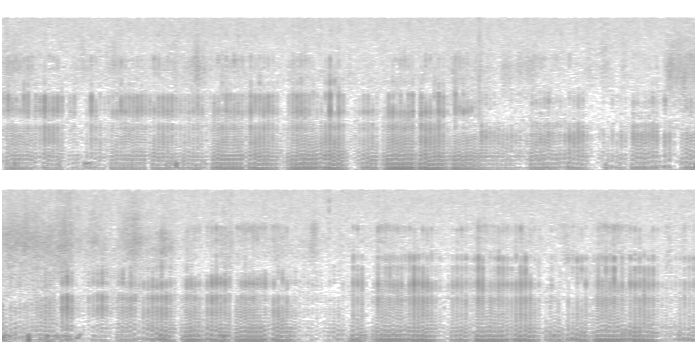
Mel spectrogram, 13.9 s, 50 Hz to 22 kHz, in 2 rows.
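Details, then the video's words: A kitten purrs steadily, a low buzzing rumble of fast regular pulses, softly rising and falling in strength with a faint airy breath sound partway through. "АСМР 60 Минут Мурчания / ASMR Kitten Mouth Sounds / Purring"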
